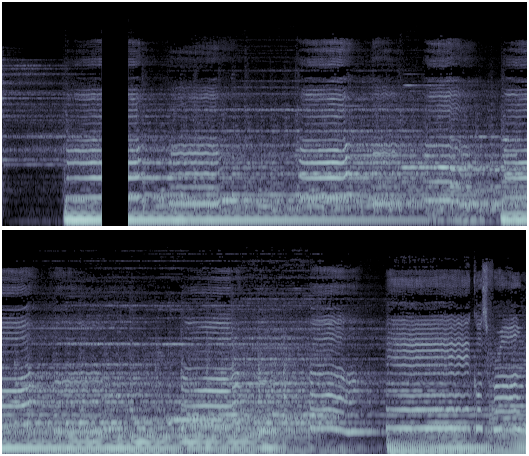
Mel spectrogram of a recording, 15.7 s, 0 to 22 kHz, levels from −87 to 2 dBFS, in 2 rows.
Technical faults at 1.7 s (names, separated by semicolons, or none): rebuffering stall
